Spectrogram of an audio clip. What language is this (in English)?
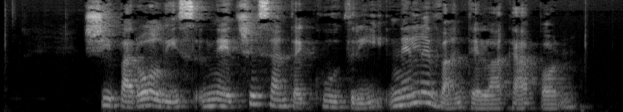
Esperanto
